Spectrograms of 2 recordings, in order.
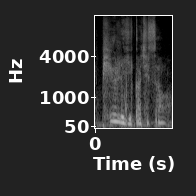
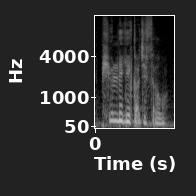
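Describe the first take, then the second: First: Breathy whisper of the command. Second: Said in the usual way. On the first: Acted. God whispering to the believer, hushed. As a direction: hush it like a secret order. God's answer, whispered then repeated.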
